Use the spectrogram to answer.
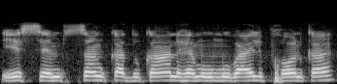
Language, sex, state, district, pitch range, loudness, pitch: Hindi, male, Jharkhand, Deoghar, 175-185 Hz, -12 LUFS, 180 Hz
